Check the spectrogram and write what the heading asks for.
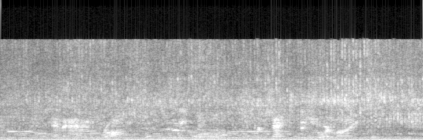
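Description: Cruise boat's engine running with a steady low drone under voices of people talking.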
